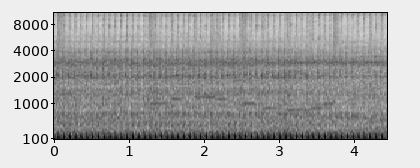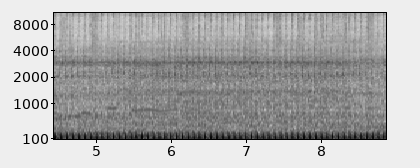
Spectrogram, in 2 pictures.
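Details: Yamaha R15 V2 single idling just after an oil and oil-filter change to Motul 5100 Ester, new oil circulating: steady, even thump with no knocks, ticks or rattles; owner hears it as smoother than before, normal idle.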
